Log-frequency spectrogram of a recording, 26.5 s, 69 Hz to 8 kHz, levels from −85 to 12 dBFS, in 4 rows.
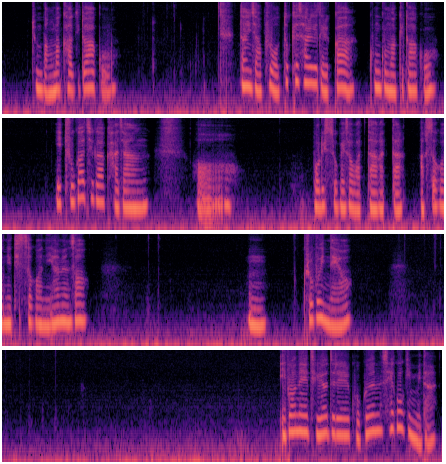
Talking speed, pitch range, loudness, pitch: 175 characters per minute, 170-215 Hz, -24 LUFS, 190 Hz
